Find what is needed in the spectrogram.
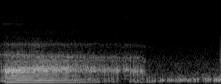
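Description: A man's drawn-out hesitation sound held at one steady pitch, fading slightly over about a second and a half before a short pause.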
